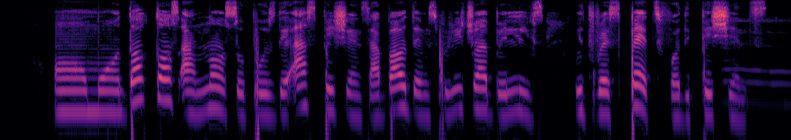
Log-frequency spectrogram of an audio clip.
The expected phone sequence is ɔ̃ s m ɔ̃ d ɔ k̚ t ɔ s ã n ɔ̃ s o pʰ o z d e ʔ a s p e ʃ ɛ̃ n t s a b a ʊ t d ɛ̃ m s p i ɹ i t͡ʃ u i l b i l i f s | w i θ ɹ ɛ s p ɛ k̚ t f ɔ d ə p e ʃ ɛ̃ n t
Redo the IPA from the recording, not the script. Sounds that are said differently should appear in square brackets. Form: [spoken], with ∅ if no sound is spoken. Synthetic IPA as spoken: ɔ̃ [∅] m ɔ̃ d ɔ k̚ t ɔ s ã n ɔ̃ s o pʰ o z d e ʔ a s p e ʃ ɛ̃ n t s a b a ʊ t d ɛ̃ m s p i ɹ i t͡ʃ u [a] l b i l i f s | w i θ ɹ ɛ s p ɛ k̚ t f ɔ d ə p e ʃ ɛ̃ n t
